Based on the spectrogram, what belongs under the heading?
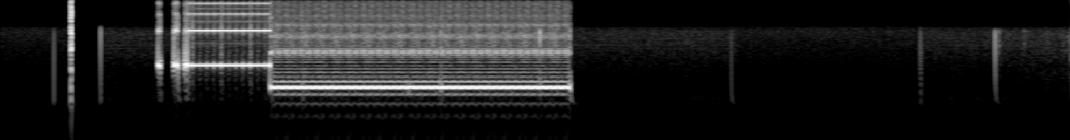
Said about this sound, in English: Guthrie Air, standby for tones.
